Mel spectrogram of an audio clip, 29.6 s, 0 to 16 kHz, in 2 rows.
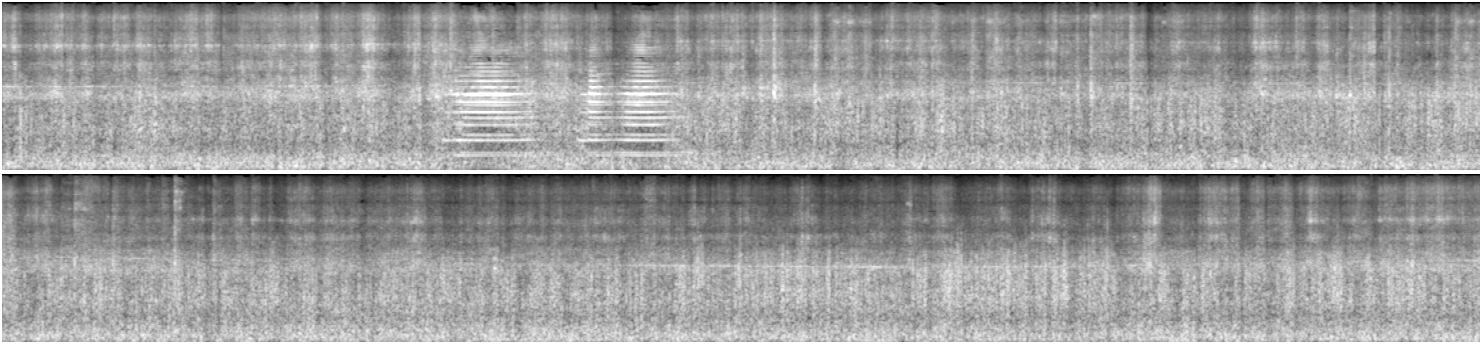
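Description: GRU 20 diesel locomotive hauling a passenger train, heard from the coach right behind it: a steady rush of engine, wheels on rails and wind. About five seconds in come two short blasts of the locomotive's horn.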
